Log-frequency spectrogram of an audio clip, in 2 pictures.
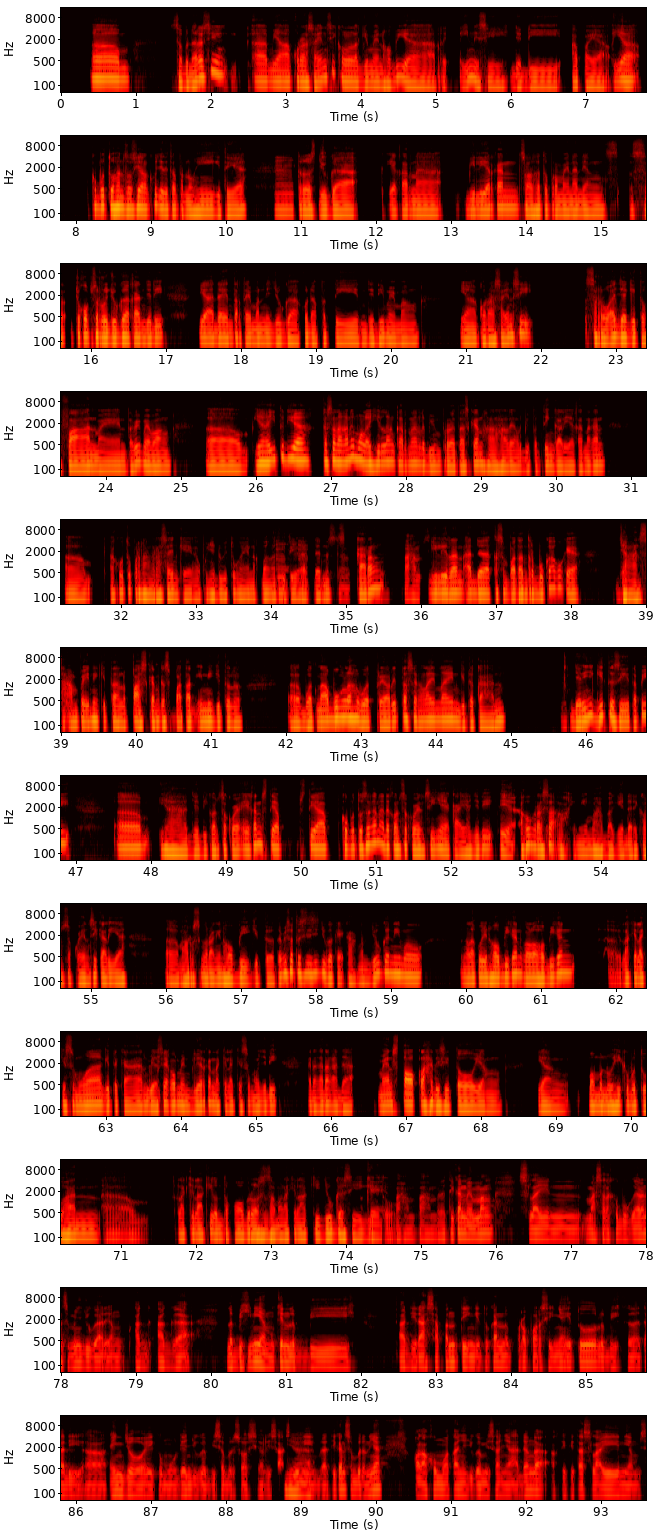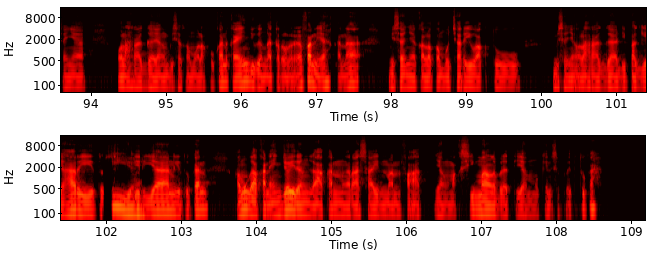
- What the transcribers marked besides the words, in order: in English: "entertainment-nya"; in English: "fun"; anticipating: "kita lepaskan kesempatan"; other noise; other background noise; tapping; in English: "men's talk-lah"; in English: "enjoy"; in English: "enjoy"
- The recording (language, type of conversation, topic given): Indonesian, advice, Bagaimana cara meluangkan lebih banyak waktu untuk hobi meski saya selalu sibuk?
